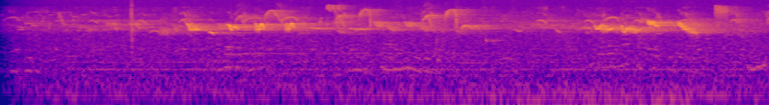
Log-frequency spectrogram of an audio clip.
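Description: Birds chirping in the trees, many short calls overlapping, loudest in two bursts about two and a half and eight seconds in.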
